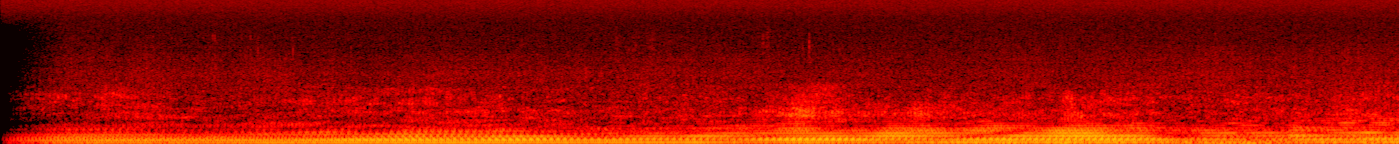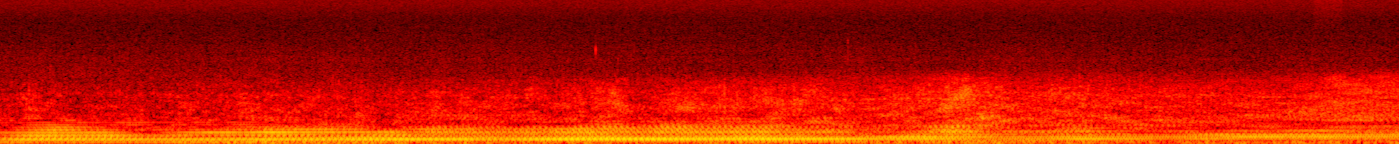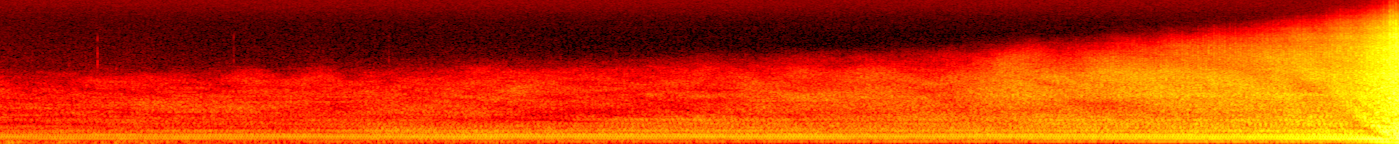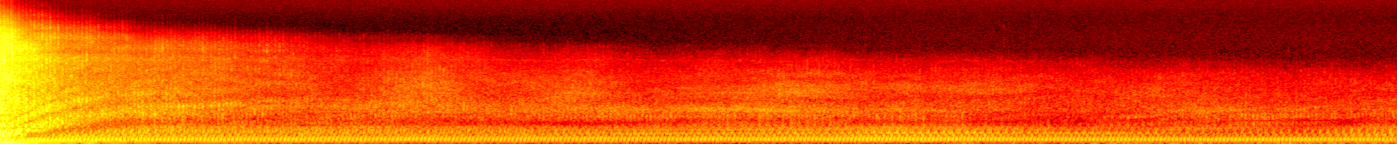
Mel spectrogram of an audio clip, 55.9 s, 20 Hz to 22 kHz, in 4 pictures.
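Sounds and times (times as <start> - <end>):
plane flying fast by: 0.0 - 55.9.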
